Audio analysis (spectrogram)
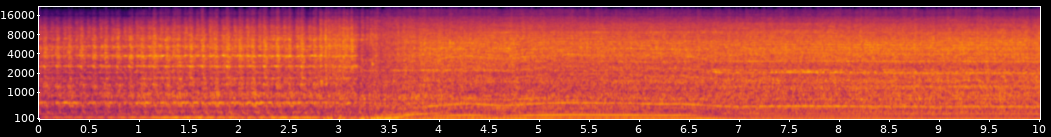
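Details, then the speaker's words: Old Cushman police vehicle, transmission fluid changed twice, in gear: steady mid-pitched whine from underneath that rises and sags with revs, fluid pulsing with it; transmission whine, pump suspected, not confirmed. "So the pump is really not happy. Pump's not happy down there."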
